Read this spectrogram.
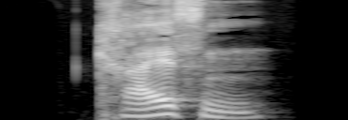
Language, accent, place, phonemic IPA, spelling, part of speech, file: German, Germany, Berlin, /ˈkʁaɪ̯sn̩/, kreißen, verb, De-kreißen.ogg
- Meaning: 1. to moan, groan in pain 2. to labour (to suffer the pangs of childbirth)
